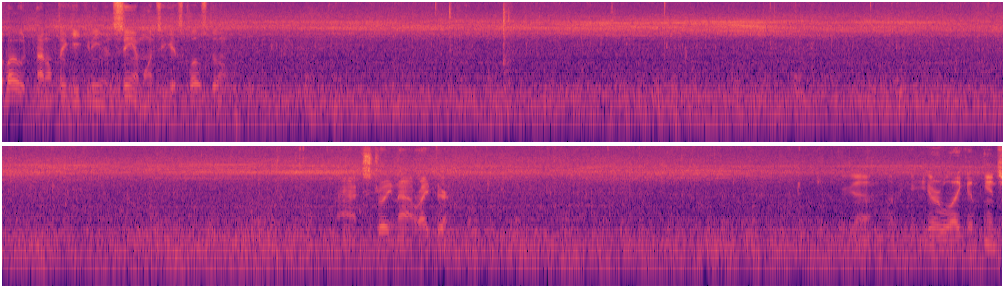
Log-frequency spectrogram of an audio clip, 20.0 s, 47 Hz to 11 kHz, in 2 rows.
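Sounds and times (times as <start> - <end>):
boat engines idling: 0.0 - 20.0
faint high whine: 0.0 - 20.0.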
